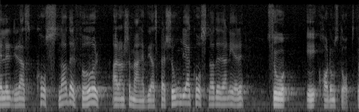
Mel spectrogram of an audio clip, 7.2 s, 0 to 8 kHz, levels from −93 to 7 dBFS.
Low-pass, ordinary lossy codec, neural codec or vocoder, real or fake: 7.2 kHz; Opus, 64 kbps; none; real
